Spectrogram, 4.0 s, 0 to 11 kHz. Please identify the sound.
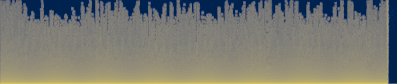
LR35902 Square G2
A sound which reminded me a lot of the GameBoy. I've named it after the GB's CPU - the Sharp LR35902 - which also handled the GB's audio. This is the note G of octave 2. (Created with AudioSauna.)
chiptune, fuzzy, square, synth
